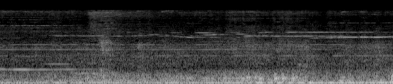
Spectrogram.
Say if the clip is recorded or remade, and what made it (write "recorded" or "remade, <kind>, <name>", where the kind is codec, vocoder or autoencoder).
recorded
